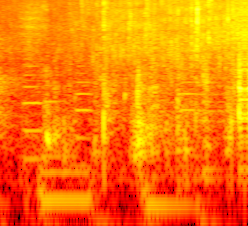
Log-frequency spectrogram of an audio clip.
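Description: Diced bacon frying in a pan, a steady sizzle, with background music playing softly.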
